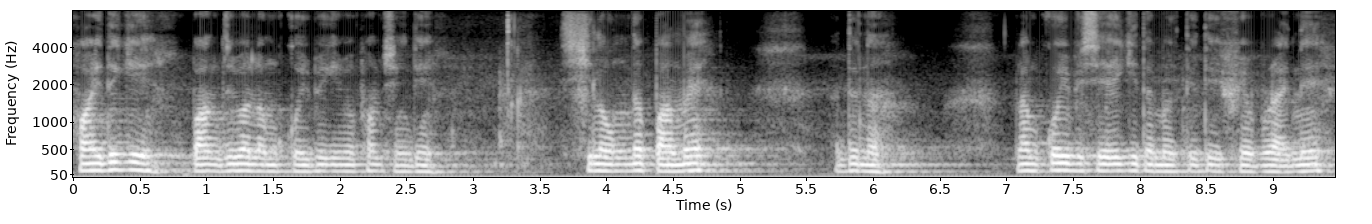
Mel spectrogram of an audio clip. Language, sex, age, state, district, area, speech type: Manipuri, male, 18-30, Manipur, Kakching, rural, spontaneous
